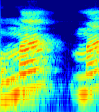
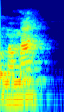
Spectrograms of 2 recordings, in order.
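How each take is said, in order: First: "Ma, ma" split into two slow separate beats; syllable by syllable. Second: "mamá" run together in one quick word; said quickly. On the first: Preacher showing a child the word slowly, syllable by syllable. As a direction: spell out "Ma, ma" slowly as if teaching a toddler. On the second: Preacher telling the child to say it quickly, run together. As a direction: say "mamá" fast, both syllables joined. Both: Shown as a demonstration. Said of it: "a ver, dilo rápido".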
